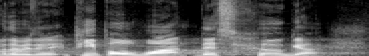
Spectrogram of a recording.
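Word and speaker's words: hygge: It looks like Hygi or Higgy or something, but it's actually pronounced huga.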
